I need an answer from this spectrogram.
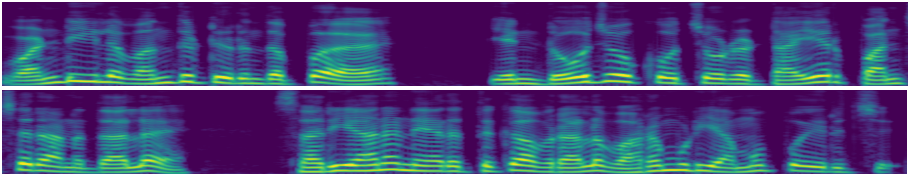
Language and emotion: Tamil, sad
